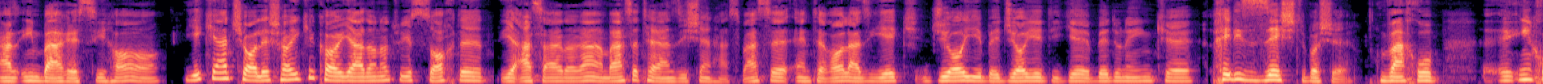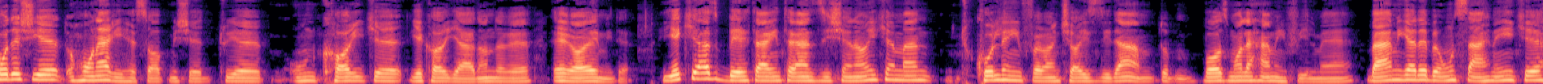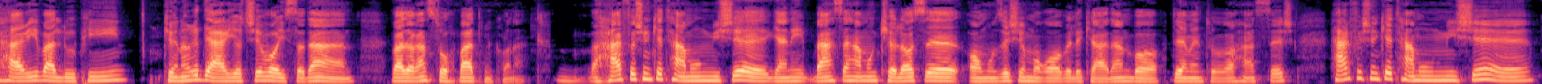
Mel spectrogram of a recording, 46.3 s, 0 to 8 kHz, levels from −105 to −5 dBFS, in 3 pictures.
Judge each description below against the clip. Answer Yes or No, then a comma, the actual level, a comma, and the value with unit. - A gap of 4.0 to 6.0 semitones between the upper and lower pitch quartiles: No, average, 3.5 semitones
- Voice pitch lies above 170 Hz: No, low, 135 Hz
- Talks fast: No, average, 125 wpm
